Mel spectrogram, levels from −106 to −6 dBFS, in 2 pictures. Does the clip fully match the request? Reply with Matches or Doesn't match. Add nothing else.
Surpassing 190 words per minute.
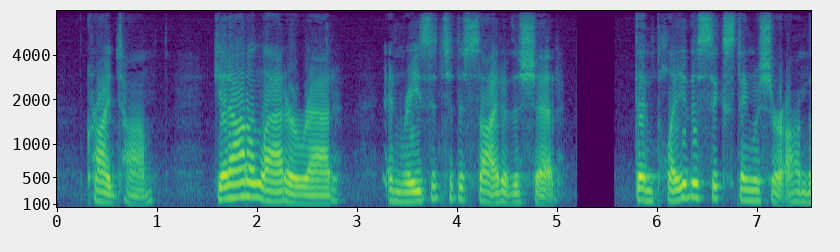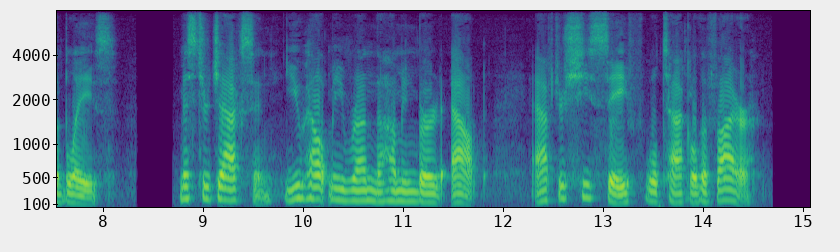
Doesn't match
